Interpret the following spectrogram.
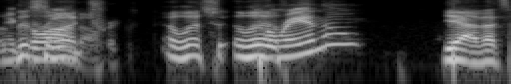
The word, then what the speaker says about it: Carano: Let's Carano? Yeah, that's how you say it. Do you mind I say Carano?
